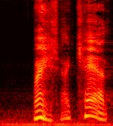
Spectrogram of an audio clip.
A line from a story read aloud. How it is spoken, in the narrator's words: I begged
